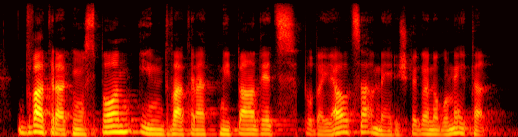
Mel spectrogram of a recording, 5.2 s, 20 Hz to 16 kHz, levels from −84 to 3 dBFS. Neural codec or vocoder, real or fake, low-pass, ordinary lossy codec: codec, 44.1 kHz, 2.6 kbps, SNAC; fake; 14.4 kHz; none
